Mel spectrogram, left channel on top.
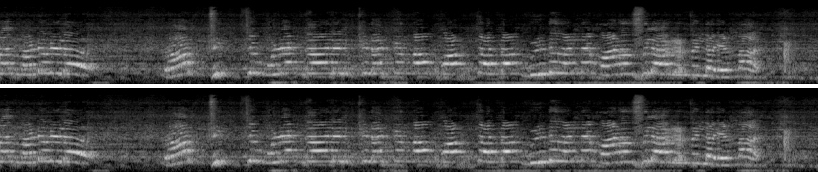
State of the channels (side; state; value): both; identical; correlation 1.00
